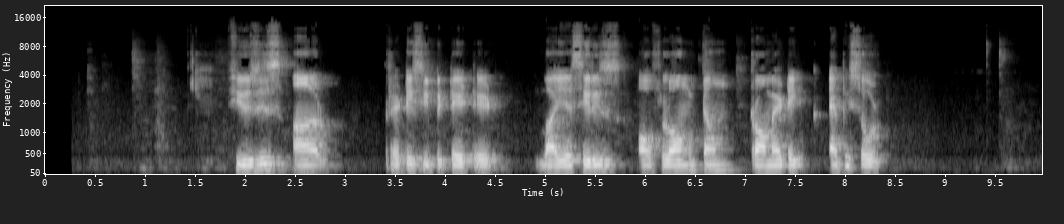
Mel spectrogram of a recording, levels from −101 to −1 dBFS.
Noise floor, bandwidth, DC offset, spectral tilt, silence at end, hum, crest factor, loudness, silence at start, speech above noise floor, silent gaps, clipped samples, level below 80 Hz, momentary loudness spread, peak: -73 dBFS; 14 kHz; under 0.1%; -4.5 dB/octave; 1.6 s; none; 20 dB; -21 LUFS; 1.5 s; 53 dB; none; under 0.1%; -68 dBFS; 11 LU; -4 dBFS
